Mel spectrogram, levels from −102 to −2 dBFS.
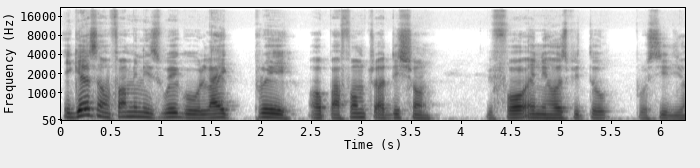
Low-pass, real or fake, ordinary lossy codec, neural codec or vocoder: none; real; none; none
